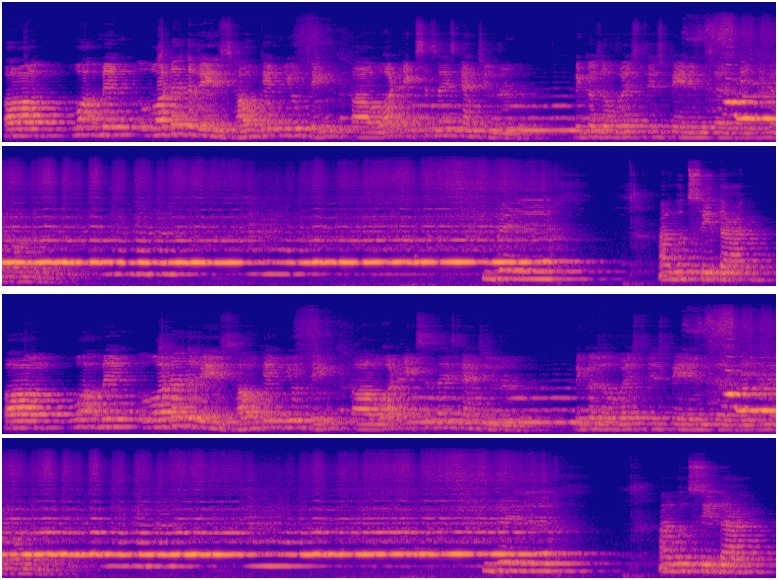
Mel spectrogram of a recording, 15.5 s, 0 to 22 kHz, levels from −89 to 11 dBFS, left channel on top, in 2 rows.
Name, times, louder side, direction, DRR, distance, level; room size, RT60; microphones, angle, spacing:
voice 1, 0.0-5.3 5.7-8.5, equal, 65° left, -3 dB, 3.1 m, -28 dB
sound 1, 3.4-3.5 4.1-6.0 7.2-13.2, left 2 dB, ahead, 1.2 m, -20 dB
voice 2, 12.0-13.5 13.9-15.2, equal, 50° left, -2 dB, 3.5 m, -30 dB
18.5 x 7.2 x 5.0 m, 1.2 s
head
